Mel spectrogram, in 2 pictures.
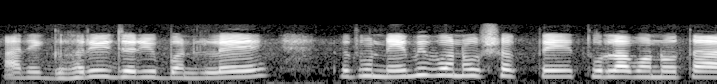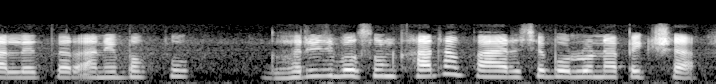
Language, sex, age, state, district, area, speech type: Marathi, female, 60+, Maharashtra, Nagpur, rural, spontaneous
